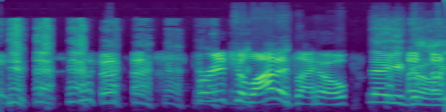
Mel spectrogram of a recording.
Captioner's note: laughs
